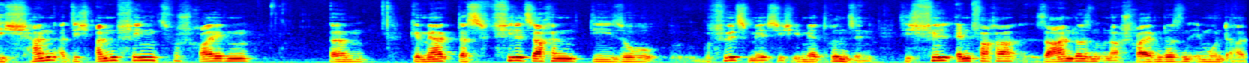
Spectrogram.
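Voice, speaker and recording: Speaking at a very slow pace, a man with a somewhat breathy voice uses lively intonation and big swings in loudness. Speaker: dialect author. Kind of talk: interview answer. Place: home room.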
